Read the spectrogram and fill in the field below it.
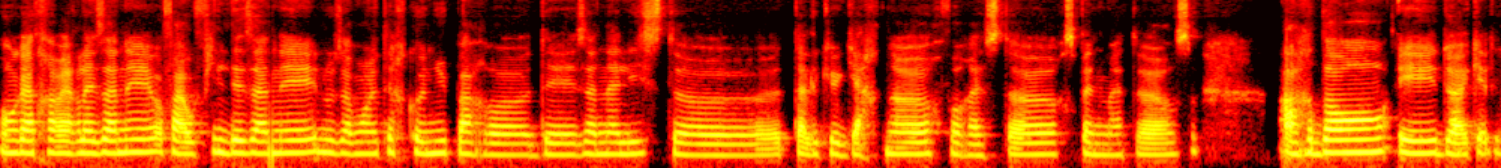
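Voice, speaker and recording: A woman with a strong Belgian accent speaks at a very slow pace in a medium pitch, her dark, mellow tone held to a monotone, flat intonation. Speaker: software product manager. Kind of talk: webinar presentation. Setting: online webinar. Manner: hesitant, many fillers.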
